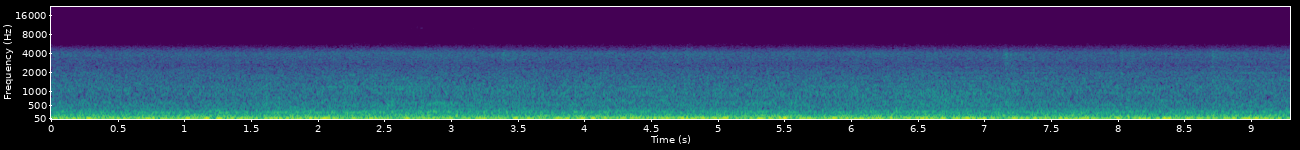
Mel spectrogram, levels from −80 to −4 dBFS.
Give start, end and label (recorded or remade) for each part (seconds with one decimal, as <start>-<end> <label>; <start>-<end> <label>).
0.0-7.9 recorded; 7.9-8.5 remade; 8.5-9.3 recorded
